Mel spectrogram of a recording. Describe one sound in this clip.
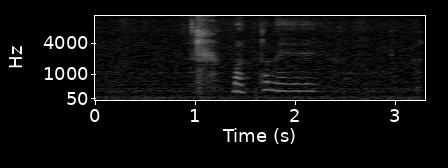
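A young woman speaks briefly and playfully, close to a microphone.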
